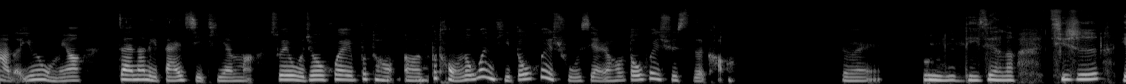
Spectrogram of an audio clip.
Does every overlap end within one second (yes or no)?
yes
